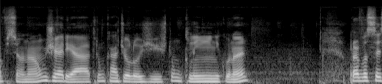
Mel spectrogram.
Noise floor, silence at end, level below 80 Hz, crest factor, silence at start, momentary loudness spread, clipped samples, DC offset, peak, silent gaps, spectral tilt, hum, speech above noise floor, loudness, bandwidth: -42 dBFS; 0 s; -46 dBFS; 14 dB; 0 s; 7 LU; under 0.1%; under 0.1%; -2 dBFS; none; -5.5 dB/octave; none; 25 dB; -17 LUFS; 16 kHz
